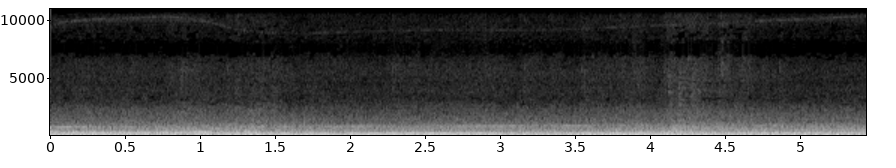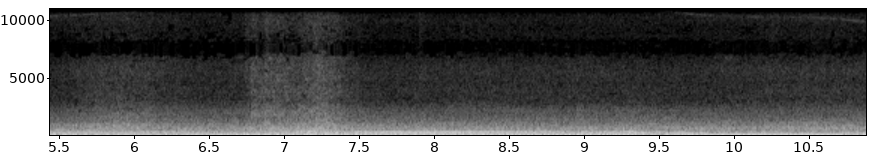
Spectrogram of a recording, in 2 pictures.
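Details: SN61 DDE E210 on a dead run back to MB: heavy, steady roar under the drive noise with a thin high whine on top that holds with speed, cooling fan thrash and turbo whine.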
